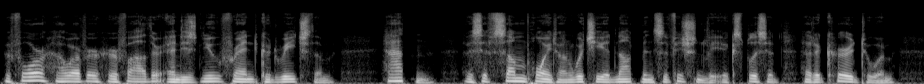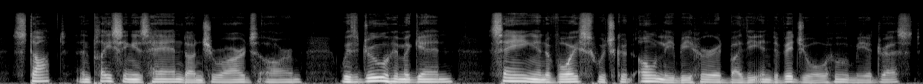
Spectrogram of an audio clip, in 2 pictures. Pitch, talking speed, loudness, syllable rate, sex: 115 Hz, 175 wpm, -17 LUFS, 4.9 syllables/s, male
